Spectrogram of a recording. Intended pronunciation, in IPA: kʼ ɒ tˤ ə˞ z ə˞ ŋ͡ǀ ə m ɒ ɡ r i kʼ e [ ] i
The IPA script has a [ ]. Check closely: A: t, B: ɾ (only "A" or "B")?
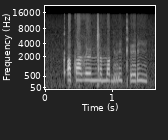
B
